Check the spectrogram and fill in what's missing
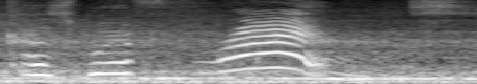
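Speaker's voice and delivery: high, slow, drawn-out exasperation; exasperated repeat. Retold or imitated. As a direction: spell out "friends" as if it were obvious. Her exasperated retold reply.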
